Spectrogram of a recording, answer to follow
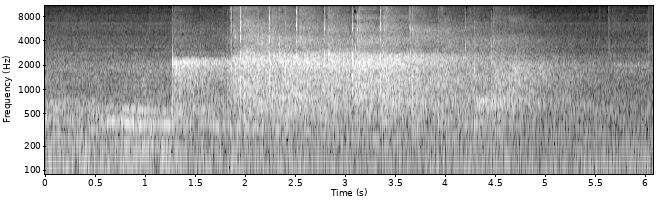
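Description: Small crowd of spectators clapping and applauding the end of a wrestling bout. The applause starts about a second in, is loudest for a couple of seconds, then dies away.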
